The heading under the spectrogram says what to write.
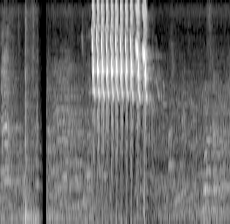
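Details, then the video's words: Himalayan goldfinch from Parachinar, singing for a female: a rapid, rattling trill of about a dozen high notes delivered in just over a second, set between faint low murmurs and soft background noise. "The best himalayan gold finch singing of parachinar top bird"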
